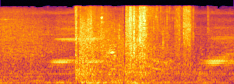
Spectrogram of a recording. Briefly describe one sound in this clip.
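A heavy blow lands with a wet crunch.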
